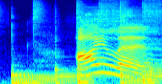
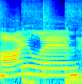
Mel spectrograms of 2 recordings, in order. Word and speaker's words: island: 미친토익 포카 S 발음 탈락 Island Island Island Island Isle Isle Isle Isle Debris Debris Debris Debris 다 같이 따라해볼까요?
